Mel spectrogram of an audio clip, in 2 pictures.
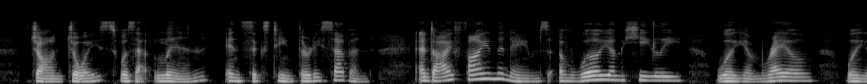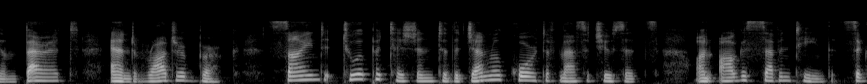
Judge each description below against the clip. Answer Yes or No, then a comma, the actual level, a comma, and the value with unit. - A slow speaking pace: Yes, slow, 125 wpm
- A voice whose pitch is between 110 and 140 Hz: No, medium, 160 Hz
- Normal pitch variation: Yes, average, 4.2 semitones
